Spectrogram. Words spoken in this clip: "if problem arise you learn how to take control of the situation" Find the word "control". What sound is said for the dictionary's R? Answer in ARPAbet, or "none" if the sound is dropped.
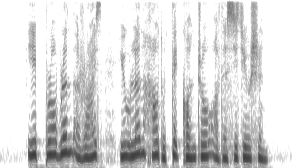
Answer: R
